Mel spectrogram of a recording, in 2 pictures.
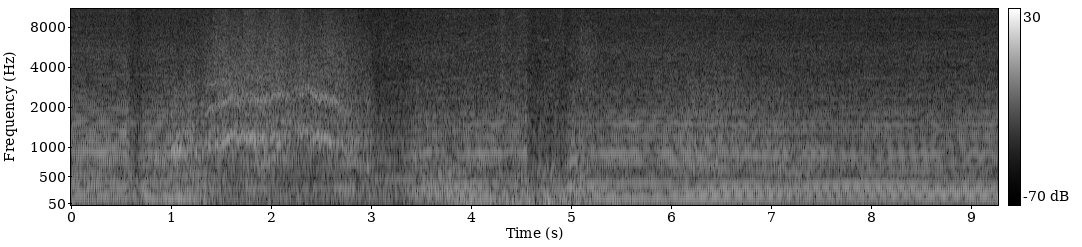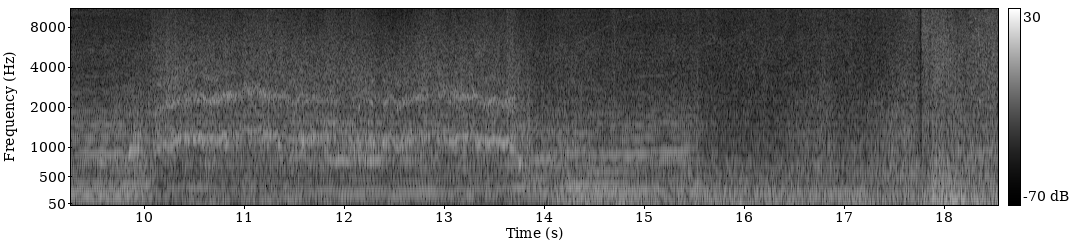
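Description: A car engine roars at high speed, rising and falling in pitch.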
